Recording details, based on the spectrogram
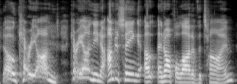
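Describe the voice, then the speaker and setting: An older woman with a deep voice, a guest in a casual interview, talking fast in bursts, often restarting her sentences and laughing easily. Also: expressive, vocal fry, fairly bright tone. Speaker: guest, tennis broadcaster.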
